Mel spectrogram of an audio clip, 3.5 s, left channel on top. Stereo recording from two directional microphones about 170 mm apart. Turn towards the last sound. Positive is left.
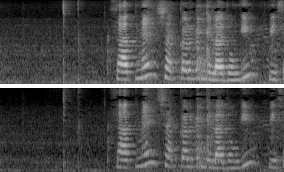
turn(degrees=55)  # may be behind; listen again after turning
